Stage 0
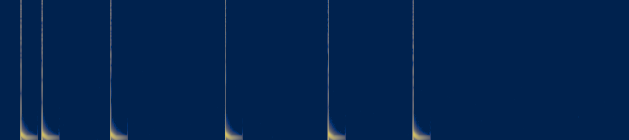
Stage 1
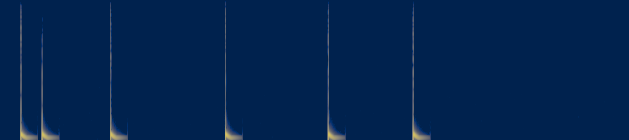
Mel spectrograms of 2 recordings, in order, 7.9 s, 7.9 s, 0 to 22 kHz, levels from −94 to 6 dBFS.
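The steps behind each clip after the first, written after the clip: low-pass that closes with the level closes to 660 Hz, closed at -21 dBFS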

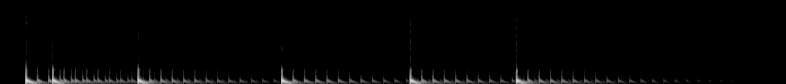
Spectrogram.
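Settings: gain riding; FFT filter 130 Hz 0 dB, 670 Hz +8 dB, 1 kHz -17 dB; filtered feedback delay 113 ms, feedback 78%, low-pass 3.3 kHz, level -22 dB; trim +3 dB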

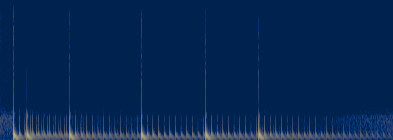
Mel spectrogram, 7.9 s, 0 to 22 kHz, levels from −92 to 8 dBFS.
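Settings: upward compressor, threshold -39 dBFS; band-stop 740 Hz, Q 12; trim -6.5 dB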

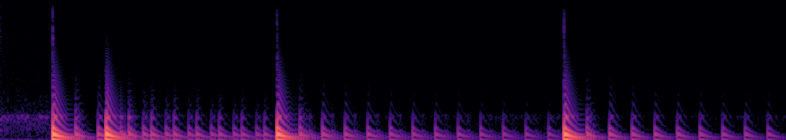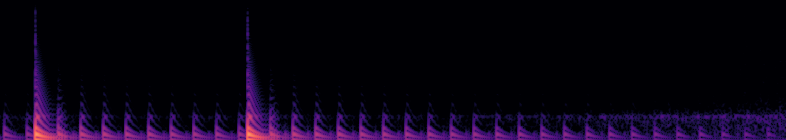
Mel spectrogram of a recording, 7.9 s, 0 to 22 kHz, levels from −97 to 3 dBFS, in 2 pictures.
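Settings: partial rectifier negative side -12 dB; peaking EQ 670 Hz +8.5 dB 0.23 oct; trim -1.5 dB

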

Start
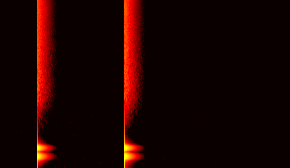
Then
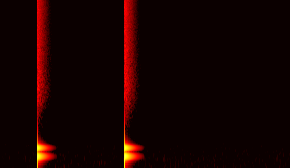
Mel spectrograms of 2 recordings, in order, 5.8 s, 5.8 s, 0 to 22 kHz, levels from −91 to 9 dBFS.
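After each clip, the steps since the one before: tilt shelf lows +9 dB, about 840 Hz; trim -5 dB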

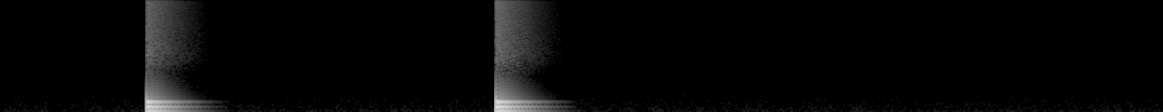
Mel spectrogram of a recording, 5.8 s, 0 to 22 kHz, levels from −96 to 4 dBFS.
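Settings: octave divider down 2 oct, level -2 dB; trim -1 dB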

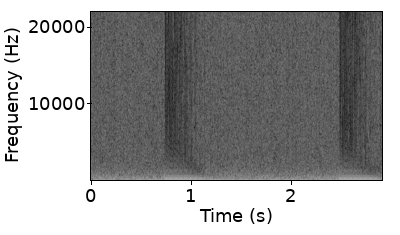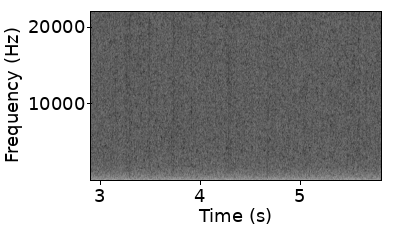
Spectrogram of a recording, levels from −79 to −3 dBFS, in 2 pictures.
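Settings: one-bit comparator

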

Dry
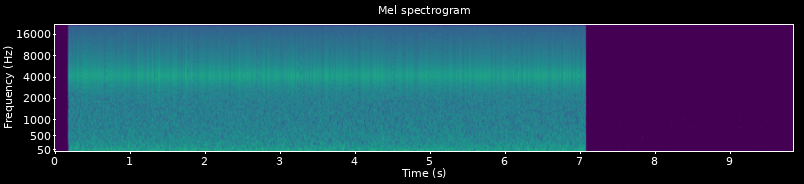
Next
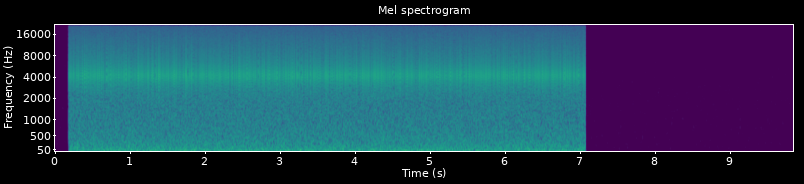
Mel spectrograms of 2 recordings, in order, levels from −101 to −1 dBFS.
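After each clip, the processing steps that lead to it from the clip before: no audible change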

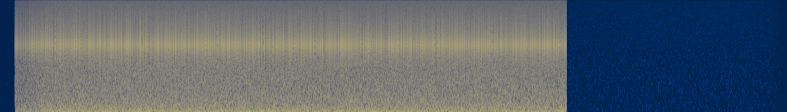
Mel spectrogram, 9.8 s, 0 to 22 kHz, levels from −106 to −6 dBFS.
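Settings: level rider gain up to 7 dB; trim -4.5 dB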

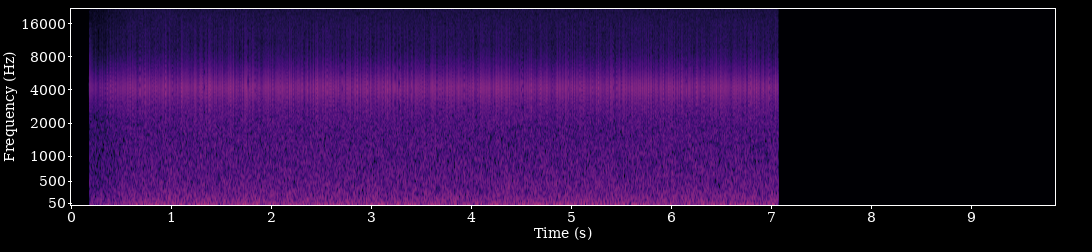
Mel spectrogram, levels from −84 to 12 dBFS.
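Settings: dynamic bell 8.6 kHz, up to -6 dB, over -45 dBFS, Q 0.73; trim -5.5 dB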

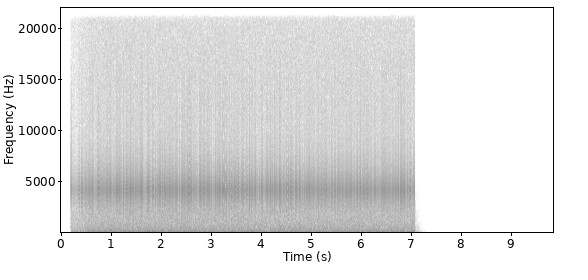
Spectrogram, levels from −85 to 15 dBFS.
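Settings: feedback echo behind a low-pass 69 ms, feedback 43%, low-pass 1.7 kHz, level -20 dB

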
